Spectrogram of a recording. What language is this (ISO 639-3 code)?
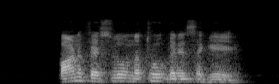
snd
